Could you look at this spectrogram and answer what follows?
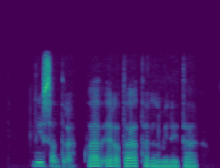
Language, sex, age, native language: Icelandic, female, 50-59, Icelandic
